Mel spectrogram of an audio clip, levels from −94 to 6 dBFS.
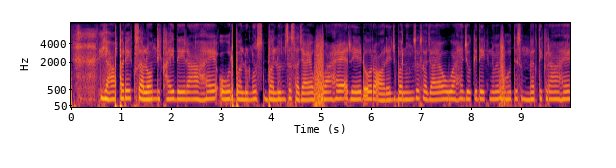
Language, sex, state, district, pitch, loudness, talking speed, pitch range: Hindi, female, Bihar, Vaishali, 215 Hz, -18 LUFS, 200 wpm, 210-225 Hz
